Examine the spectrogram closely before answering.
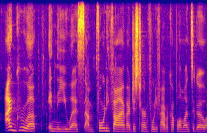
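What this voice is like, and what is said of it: Slight Southern American twang. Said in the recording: “I speak English with a bit of a Southern twang”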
